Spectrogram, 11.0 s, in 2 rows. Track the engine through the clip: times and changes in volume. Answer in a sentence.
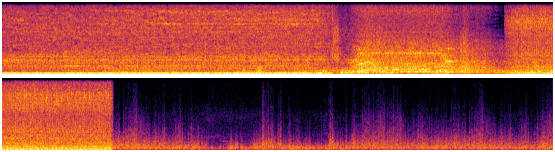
You can hear the engine from 0.0 to 6.7 s, at a steady volume.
